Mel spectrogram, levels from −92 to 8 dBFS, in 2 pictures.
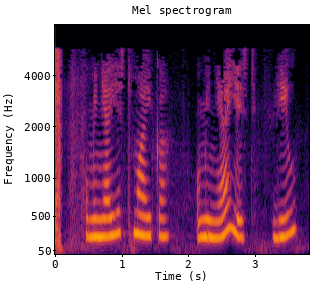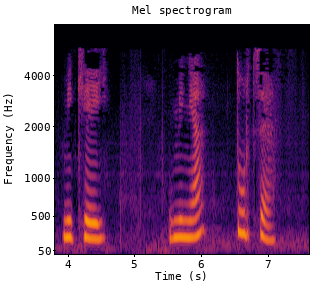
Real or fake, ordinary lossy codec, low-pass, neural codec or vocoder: fake; MP3, 24 kbps; 7.2 kHz; codec, 24 kHz, 0.9 kbps, DualCodec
